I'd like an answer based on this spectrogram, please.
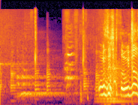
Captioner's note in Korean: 민망함에 터져 나오는 웃음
